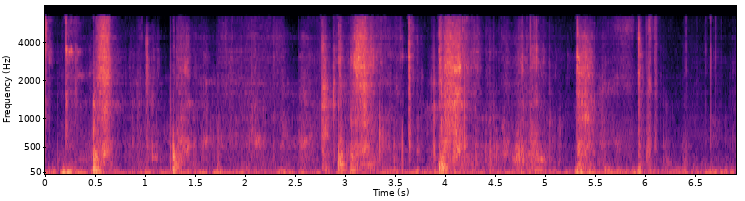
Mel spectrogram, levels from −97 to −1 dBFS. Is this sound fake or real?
fake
